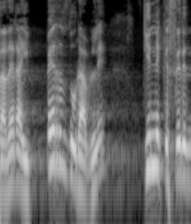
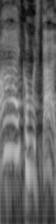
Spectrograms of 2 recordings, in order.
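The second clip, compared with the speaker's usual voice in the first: cheerful shop lady; 7 semitones higher, 4 dB quieter than usual. Retold or imitated. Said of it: "Muy sonriente todo el tiempo".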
